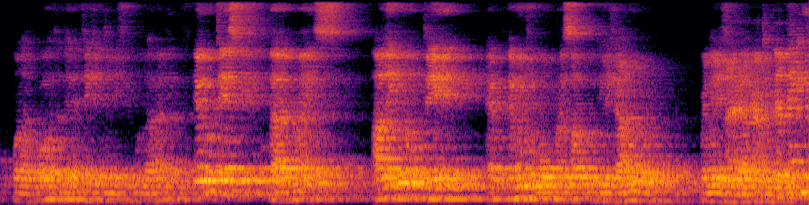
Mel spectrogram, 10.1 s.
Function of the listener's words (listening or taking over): taking over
